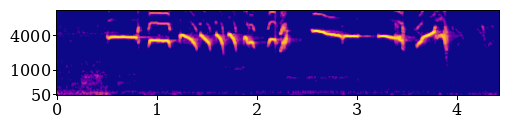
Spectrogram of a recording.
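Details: Female white-rumped shama singing to excite males: long pure whistles alternate with quick series of descending slurred notes, ringing and clear, over a quiet background.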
